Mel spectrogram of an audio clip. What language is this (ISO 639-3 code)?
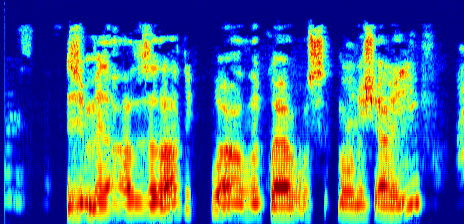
kab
